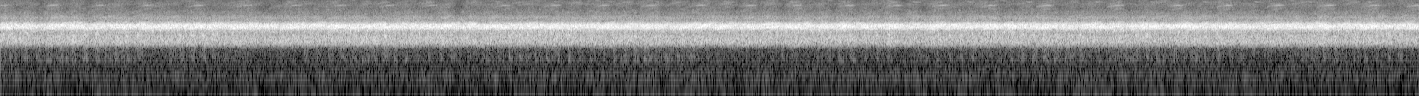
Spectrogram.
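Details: Night chorus of many frogs in a flooded rice field before planting, under a full moon in Japan; dense continuous croaking blends into a steady high trill with no pauses.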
